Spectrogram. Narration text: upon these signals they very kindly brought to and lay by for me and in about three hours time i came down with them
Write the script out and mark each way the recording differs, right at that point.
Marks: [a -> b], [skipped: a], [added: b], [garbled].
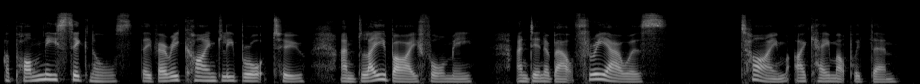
upon these signals they very kindly brought to and lay by for me and in about three hours time i came [down -> up] with them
